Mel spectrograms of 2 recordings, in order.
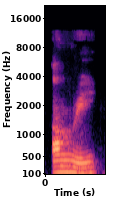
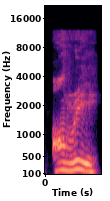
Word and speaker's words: Henri: Henri. Henri.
